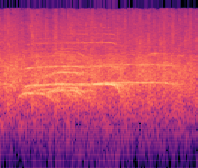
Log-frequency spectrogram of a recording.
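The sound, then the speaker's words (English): An audience applauds steadily for a few seconds, a dense wash of clapping filling the room, with a faint sustained tone ringing underneath. “Can we give them a good clap offering?”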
